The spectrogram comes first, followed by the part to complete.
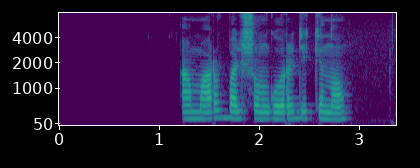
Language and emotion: Russian, neutral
